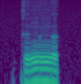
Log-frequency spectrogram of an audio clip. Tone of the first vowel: rising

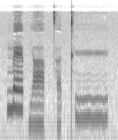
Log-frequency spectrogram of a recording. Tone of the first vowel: high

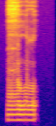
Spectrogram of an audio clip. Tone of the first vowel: low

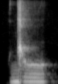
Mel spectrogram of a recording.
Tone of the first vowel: low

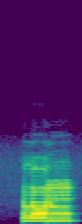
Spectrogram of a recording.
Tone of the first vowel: high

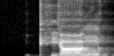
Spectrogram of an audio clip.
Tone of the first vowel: rising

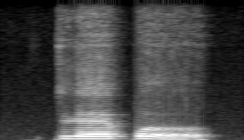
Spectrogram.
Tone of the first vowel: high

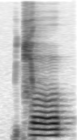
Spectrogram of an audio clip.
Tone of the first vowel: low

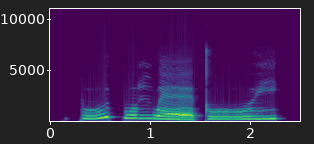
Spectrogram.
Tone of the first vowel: rising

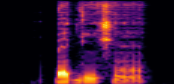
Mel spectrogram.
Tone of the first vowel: low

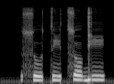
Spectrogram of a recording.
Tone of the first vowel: low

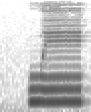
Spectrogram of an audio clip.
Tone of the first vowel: high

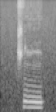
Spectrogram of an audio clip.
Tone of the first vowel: low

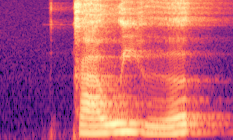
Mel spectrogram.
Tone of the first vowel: rising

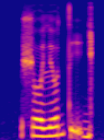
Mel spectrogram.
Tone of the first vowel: low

